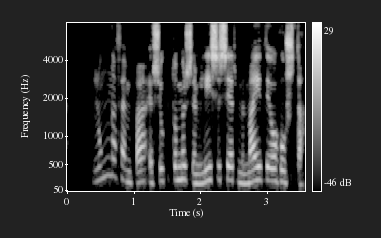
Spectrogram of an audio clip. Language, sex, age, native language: Icelandic, female, 30-39, Icelandic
